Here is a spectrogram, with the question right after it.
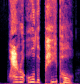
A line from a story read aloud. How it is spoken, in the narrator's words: Harry whispered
